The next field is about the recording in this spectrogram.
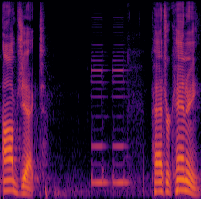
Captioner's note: buzzer dings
